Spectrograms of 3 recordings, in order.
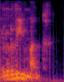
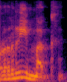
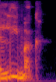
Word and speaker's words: Rímac: Algunas personas no pueden pronunciar muy bien la R, la cambian por la L, como los chinos, ¿no? En lugar de decir arroz, dicen alos. Igual había gente que no decía Rima, decía Limac.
